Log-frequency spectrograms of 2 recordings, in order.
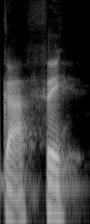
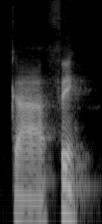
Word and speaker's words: café: Like in the examples we have here, colibrí, the strong sound, it's at the end, brí, colibrí, jabón, jabón, borrador, borrador y café, café.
